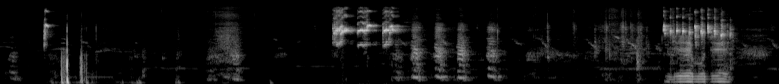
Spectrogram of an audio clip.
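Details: Pet lovebird with an eye infection, chirping as the owner says it is giving him a signal. Bursts of sharp, high chirps come in quick runs between a man's Hindi speech and a short thump.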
